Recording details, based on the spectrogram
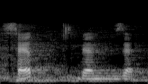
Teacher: ujung lidah hampir menyentuh, jadi hampir menyentuh ridge. Nah, dia memberikan ruang sedikit, jadi bagian lidahnya itu turun sedikit untuk memberikan ruang udara.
